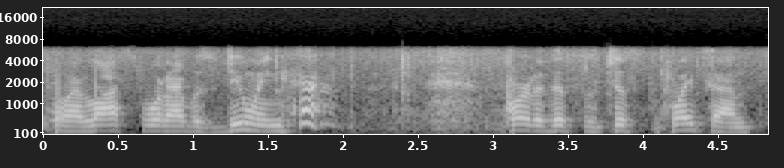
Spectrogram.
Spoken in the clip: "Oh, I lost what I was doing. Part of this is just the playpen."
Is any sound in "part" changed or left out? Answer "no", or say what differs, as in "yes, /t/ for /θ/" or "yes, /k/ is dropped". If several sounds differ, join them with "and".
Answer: no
